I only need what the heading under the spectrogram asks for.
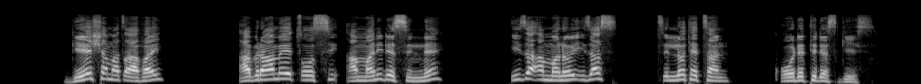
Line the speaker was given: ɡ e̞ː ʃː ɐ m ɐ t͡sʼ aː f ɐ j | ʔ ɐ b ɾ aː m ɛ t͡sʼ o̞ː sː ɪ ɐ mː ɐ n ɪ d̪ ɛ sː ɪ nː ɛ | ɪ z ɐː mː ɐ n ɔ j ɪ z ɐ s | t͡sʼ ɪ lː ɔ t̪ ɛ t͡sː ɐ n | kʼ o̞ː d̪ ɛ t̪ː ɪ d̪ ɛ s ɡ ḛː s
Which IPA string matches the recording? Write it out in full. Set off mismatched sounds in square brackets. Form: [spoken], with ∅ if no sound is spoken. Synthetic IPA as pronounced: ɡ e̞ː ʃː ɐ m ɐ t͡sʼ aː f ɐ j | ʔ ɐ b ɾ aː m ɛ t͡sʼ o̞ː sː ɪ ɐ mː ɐ n ɪ d̪ ɛ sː ɪ nː ɛ | ɪ z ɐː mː ɐ n ɔ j ɪ z ɐ s | t͡sʼ ɪ lː ɔ t̪ ɛ t͡sː ɐ n | kʼ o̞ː d̪ ɛ t̪ː ɪ d̪ ɛ s ɡ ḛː s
